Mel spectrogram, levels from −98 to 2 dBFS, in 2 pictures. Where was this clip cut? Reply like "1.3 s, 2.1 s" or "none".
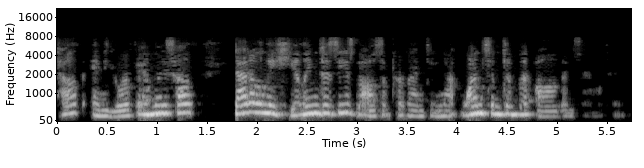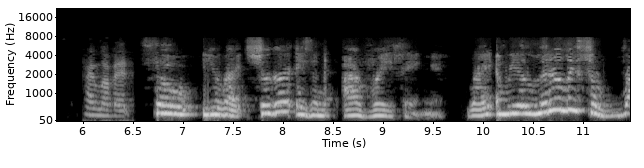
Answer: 6.5 s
